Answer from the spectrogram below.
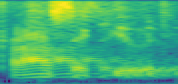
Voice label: "prosecute", vox; S.P.L.U.R.T-Station-13

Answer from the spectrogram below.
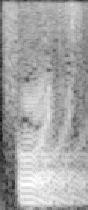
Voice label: "fourth", vox; S.P.L.U.R.T-Station-13

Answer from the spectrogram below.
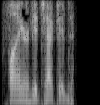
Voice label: detected, firebot voice

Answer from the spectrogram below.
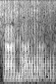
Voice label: "tunnel", vox; S.P.L.U.R.T-Station-13

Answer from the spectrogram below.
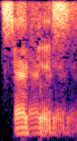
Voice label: "surface", vox; S.P.L.U.R.T-Station-13

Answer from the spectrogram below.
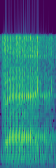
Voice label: "bag", vox

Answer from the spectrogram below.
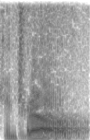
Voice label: "control", vox

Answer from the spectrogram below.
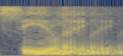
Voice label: "ceiling", vox; S.P.L.U.R.T-Station-13

